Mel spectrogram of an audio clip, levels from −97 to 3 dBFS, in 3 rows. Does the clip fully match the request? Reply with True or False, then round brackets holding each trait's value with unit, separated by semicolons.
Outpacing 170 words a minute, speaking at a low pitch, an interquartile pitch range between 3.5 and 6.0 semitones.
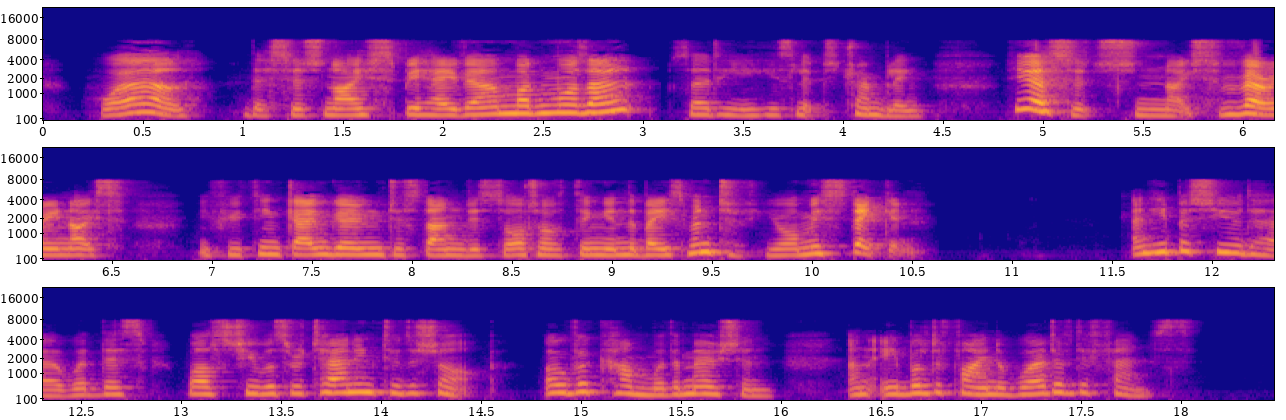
False (180 wpm; 205 Hz; 4.3 semitones)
